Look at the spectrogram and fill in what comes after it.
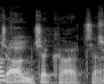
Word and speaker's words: Yogyakarta: I want to go back to the Yogyakarta. How do you say this? – It's actually, it's pronounced like a J, okay. Yogyakarta.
